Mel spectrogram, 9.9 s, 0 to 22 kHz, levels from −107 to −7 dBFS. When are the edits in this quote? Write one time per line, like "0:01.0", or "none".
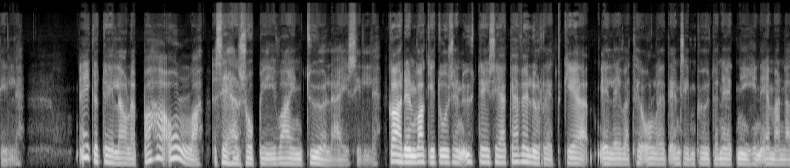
0:02.6
0:04.8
